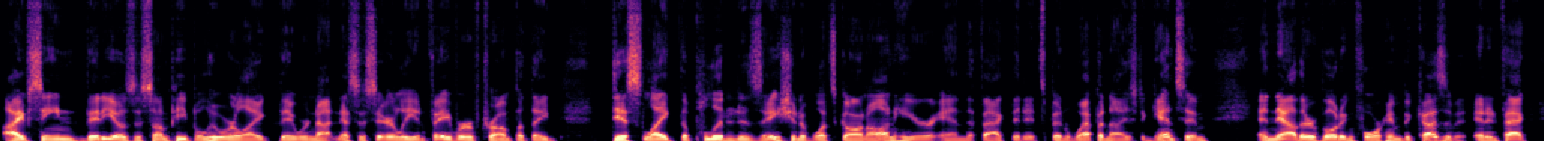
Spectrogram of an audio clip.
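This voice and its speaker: A man hosting a call-in talk radio show, talking in a halting way and often repeating words. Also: medium pitch, no room sound, studio quality.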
